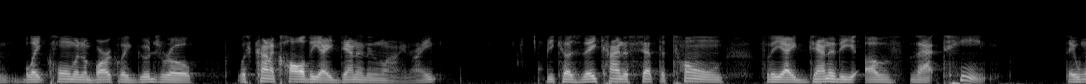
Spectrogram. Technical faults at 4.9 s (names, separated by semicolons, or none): none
